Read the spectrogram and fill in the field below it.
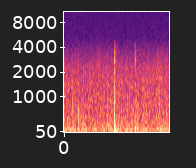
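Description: A cigarette lighter clicks.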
